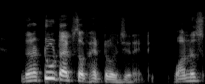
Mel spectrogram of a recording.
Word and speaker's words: heterogeneity: Uh so one one thing a a common pronunciation error that many people do is they call this heterogenicity. There's no C in this.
